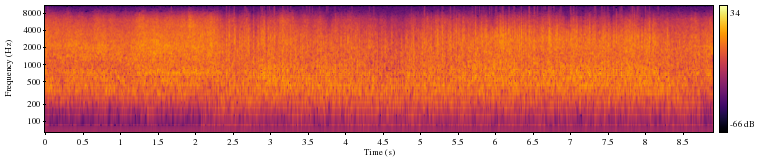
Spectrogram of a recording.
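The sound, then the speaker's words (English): A train runs at about 30 mph through a narrow mile-and-a-quarter mainline tunnel near Hampstead Heath, giving a steady, loud, unbroken roar with a rushing, wind-like hiss and no talk. “I'm just recording the noise as we run through the tunnel. We're doing about 30 miles an hour.”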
